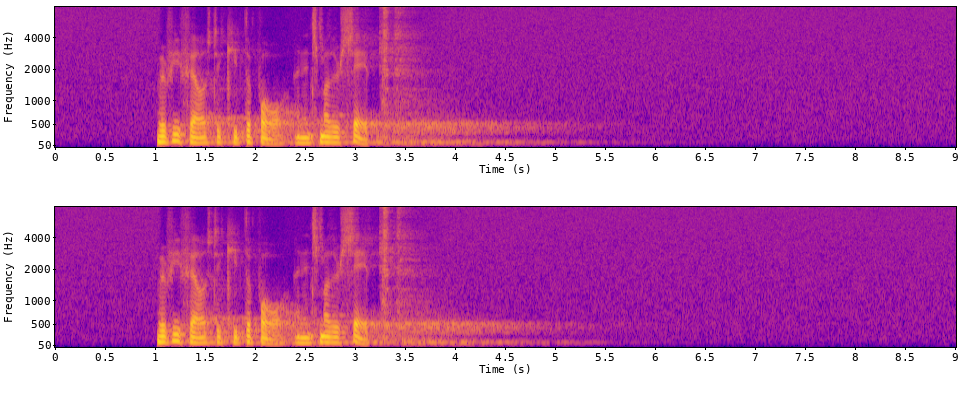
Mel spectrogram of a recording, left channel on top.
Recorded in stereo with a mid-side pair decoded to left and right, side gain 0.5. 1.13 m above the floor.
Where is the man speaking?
5° left, 0.6 m.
